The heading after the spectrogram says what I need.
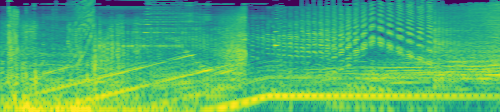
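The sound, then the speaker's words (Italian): A spaceship's engine starts up, its pitch climbing quickly and then settling into a loud, steady, throbbing drone with whirring sweeps layered on top. “prima devi andare a accendere il motore”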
